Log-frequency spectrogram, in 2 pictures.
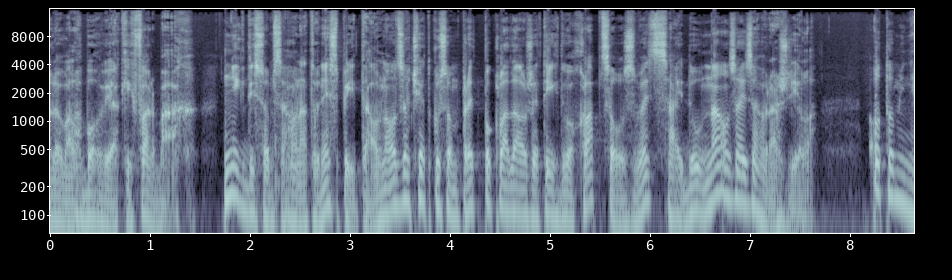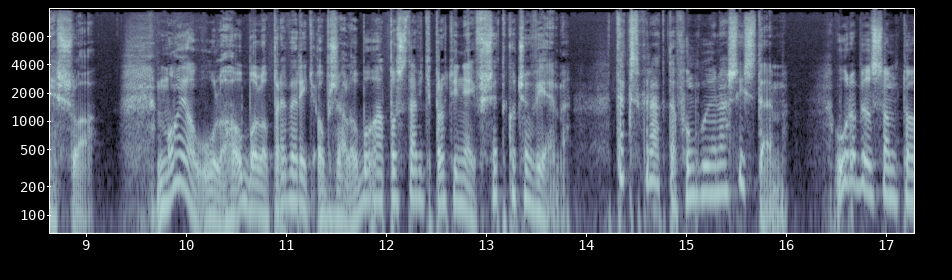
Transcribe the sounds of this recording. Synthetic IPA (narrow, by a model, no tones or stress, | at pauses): lɔʋa̰lɦbɔɦʋɪa̰kiːxfa̰ɾba̰ːx | ɲiɡd̪isɔmsa̰ɦɔna̰t̪ɔɲɛspḭːt̪a̰lnɔɔd̪zat͡ʃɪat̪kusɔmpɾɛt̪̚pɔklad̪alʒɛt̪iːɣd̪ʋɔxxlapt͡sɔʊzʋɛssa̰jd̪uːnaɔzajzaʋɾa̰ʒɟḭl | ʔɔt̪ɔmiɲɛʃlɔ̰ | mɔjɔʊʔuːlɔɦɔʊbɔlɔpɾɛʋɛɾiɟɔbʒalɔbuapɔst̪aʋicpɾɔciɲɛjfʃɛt̪kɔt͡ʃɔʋɪɛ̰mt̪akskɾaːt̪kafuŋɡujɛnaːʃsist̪ɛ̰ːm | uɾɔbilsɔmt̪ɔ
